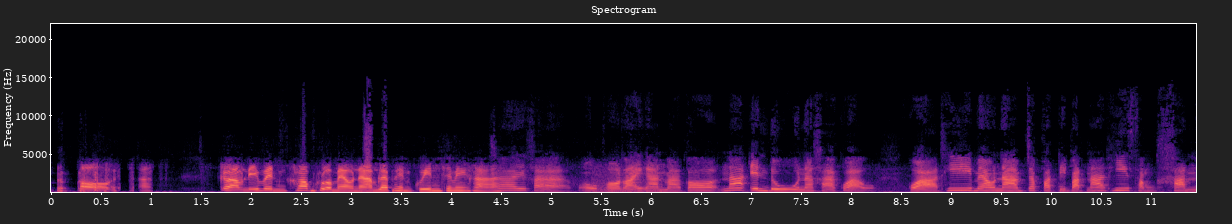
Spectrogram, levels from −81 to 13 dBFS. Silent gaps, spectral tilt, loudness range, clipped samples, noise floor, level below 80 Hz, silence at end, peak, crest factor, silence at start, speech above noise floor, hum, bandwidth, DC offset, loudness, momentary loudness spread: none; -4.5 dB/octave; 5 LU; under 0.1%; -47 dBFS; -56 dBFS; 0 s; -2 dBFS; 20 dB; 0.05 s; 26 dB; none; 13.5 kHz; under 0.1%; -20 LUFS; 12 LU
